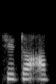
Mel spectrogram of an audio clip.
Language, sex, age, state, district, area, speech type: Urdu, female, 30-45, Delhi, Central Delhi, urban, conversation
